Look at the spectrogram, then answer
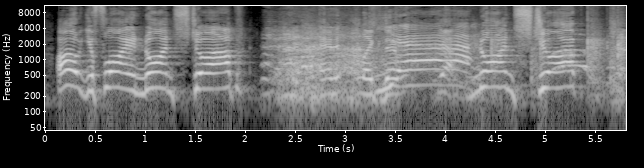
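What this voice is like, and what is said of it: Boston accent with slight lisp. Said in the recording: “that's a Boston accent ... it's almost like a little bit of a lisp to it.”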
